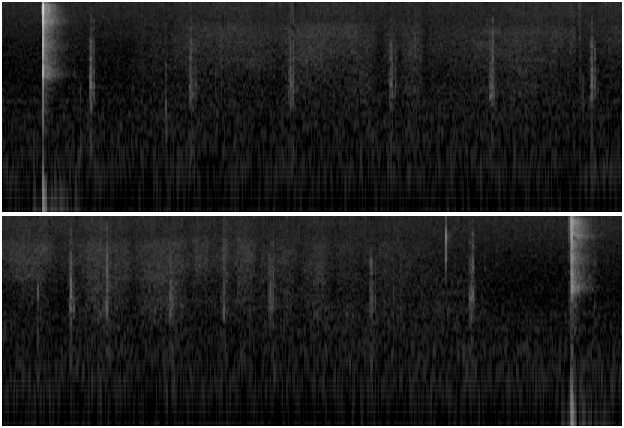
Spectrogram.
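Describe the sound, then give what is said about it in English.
A sharp, crisp finger snap rings out as a trance cue, then a long stretch of faint, evenly spaced soft clicks, and a second loud snap closes it. There is no talking. “When I count down and snap my fingers, you will ignore any touch you receive until I snap my fingers again.”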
